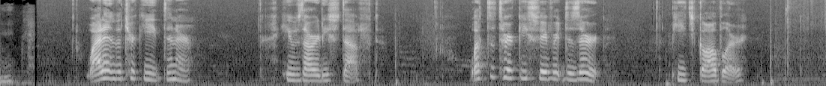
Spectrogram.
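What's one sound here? A young girl speaks with animation close to a microphone.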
